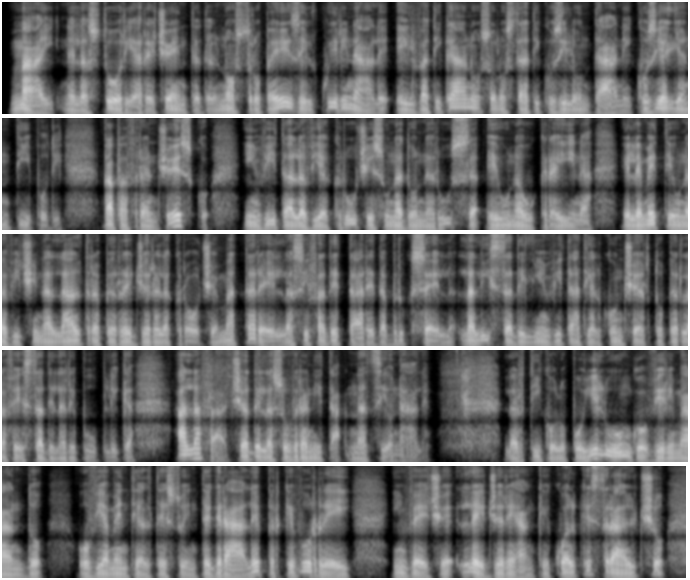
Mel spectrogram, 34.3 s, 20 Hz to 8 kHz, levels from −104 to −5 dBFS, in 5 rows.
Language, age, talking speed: Italian, 50-69, 140 wpm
